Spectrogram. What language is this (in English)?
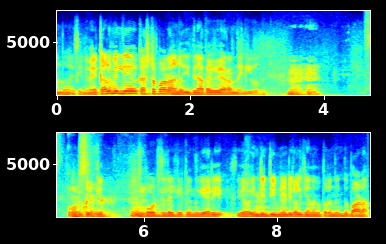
Malayalam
